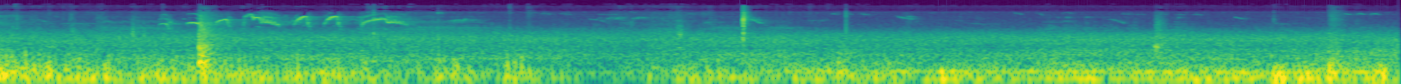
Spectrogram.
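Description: Small birds chirping in quick runs of short, arched notes about two seconds in and again near the end, over a low steady outdoor rumble. A single sharp click about two seconds in is the loudest moment.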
